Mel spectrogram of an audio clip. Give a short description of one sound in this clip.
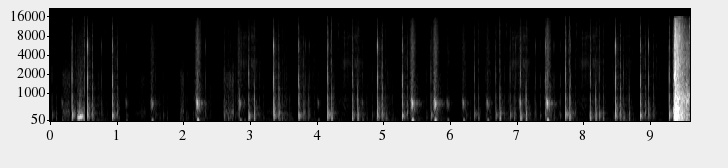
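Footsteps tap lightly on a wooden floor.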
